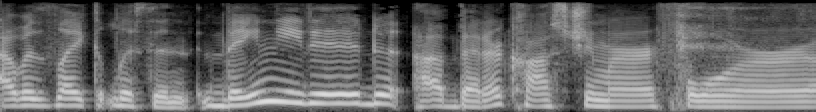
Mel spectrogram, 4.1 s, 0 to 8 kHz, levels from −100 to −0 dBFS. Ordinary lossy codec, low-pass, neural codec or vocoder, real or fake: MP3, 48 kbps; 7.2 kHz; none; real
